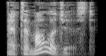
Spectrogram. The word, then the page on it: etymologist: British English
